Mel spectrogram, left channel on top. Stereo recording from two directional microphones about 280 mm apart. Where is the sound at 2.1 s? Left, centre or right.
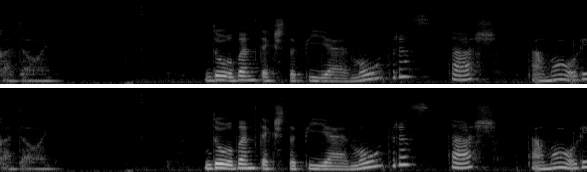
Right.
